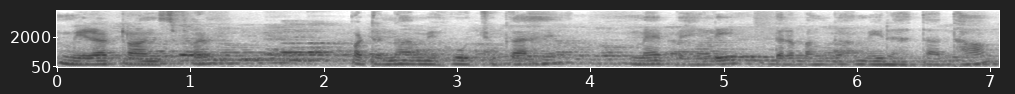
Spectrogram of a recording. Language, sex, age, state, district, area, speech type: Urdu, male, 18-30, Bihar, Darbhanga, urban, spontaneous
